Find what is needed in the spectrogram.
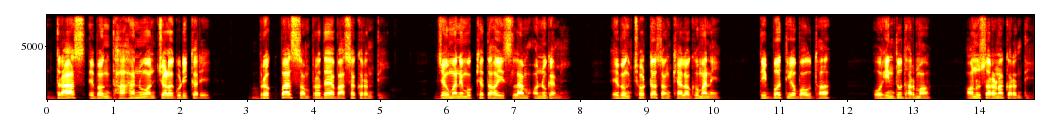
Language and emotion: Odia, neutral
